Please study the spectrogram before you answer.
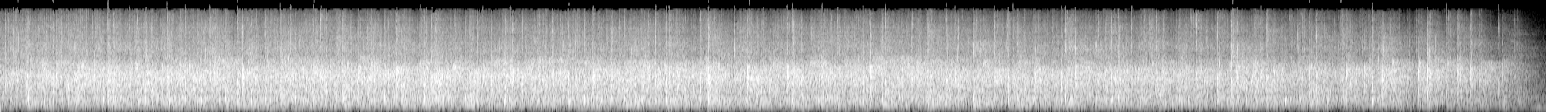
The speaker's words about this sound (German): Nochmal ein großer Applaus für unseren Veranstalter.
